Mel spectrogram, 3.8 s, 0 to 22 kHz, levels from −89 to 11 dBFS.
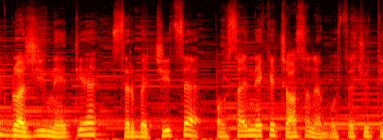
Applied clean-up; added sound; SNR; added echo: none; Harp; 15 dB; none.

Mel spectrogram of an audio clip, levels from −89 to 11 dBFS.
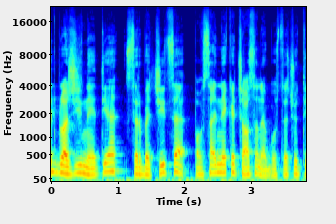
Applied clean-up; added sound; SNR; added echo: none; none; none; none.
